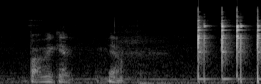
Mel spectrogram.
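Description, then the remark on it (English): Brief speech, then four quick, bright clinks as something glassy or metallic is tapped to ding it as a toast, ringing sharply in a fast uneven rhythm. “I'm trying to find something to ding.”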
